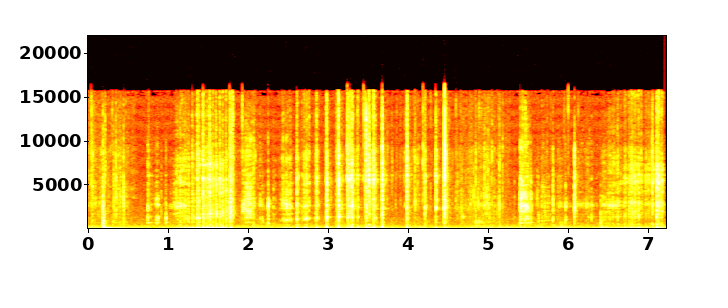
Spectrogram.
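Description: A solid cream dry soap bar, held in both hands, is scraped by a metal blade that pulls shavings and strands off its surface. The clip is a steady run of quiet, dry, crisp scraping and crackling strokes with bright edges over a low rumble, and some sharp clicks stand out.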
